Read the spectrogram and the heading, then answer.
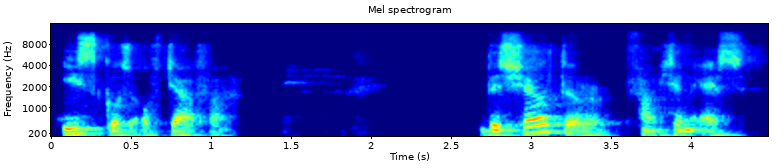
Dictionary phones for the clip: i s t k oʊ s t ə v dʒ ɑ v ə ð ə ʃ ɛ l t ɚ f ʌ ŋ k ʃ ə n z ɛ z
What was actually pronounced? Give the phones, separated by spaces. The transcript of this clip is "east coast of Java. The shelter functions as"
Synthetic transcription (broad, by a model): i s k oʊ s ə f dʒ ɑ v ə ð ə ʃ ɛ l t ɚ f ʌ ŋ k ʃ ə n ɛ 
